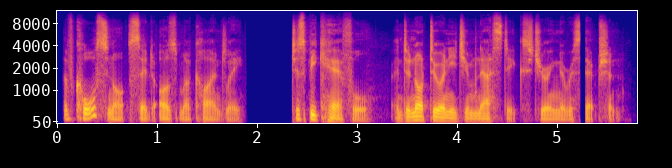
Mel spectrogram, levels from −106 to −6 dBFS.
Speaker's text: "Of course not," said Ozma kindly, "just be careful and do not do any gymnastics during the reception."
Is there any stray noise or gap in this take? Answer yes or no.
yes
